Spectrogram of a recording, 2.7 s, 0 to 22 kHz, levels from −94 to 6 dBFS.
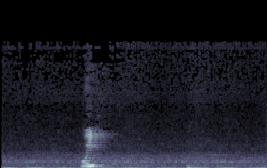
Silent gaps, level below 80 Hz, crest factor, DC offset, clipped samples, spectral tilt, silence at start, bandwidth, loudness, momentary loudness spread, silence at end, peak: none; -40 dBFS; 22 dB; under 0.1%; under 0.1%; -7 dB/octave; 0.05 s; 16.5 kHz; -26 LUFS; 22 LU; 0 s; -8 dBFS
